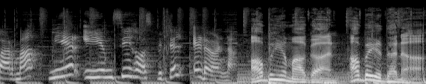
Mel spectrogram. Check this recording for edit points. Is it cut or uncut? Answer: uncut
